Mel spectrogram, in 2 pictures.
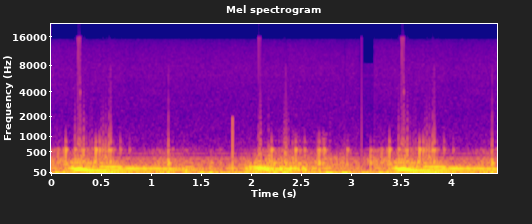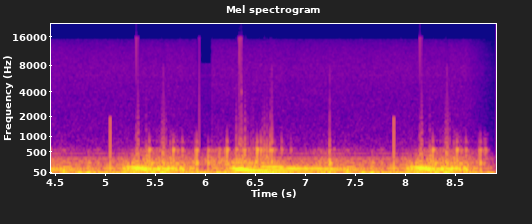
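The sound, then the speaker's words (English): Coarse, rumbling lung sounds through a stethoscope, from a patient with secretions or fluid buildup in the lungs: a low gurgling rattle repeating in a steady rhythm about every second and a half, with scattered crackly clicks and a constant hum underneath. “Coarse breath sounds are the noises you'll hear when the patient has secretions or fluid buildup in the lungs.”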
